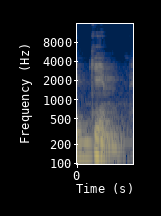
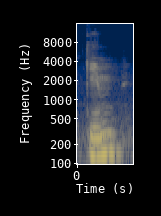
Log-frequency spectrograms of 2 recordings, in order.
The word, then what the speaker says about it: GIMP: There is a GIMP. It's spelled GIMP.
